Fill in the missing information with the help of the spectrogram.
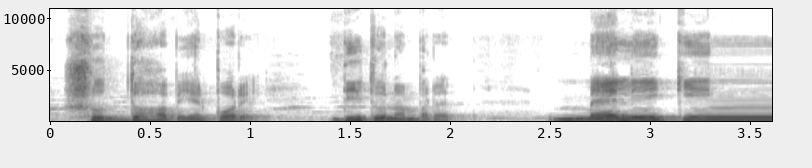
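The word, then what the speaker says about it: مَلِكِ: হবে এরপরে দ্বিতীয় নাম্বার মালিকিন অনেকেই ভুল করে বলে মা টেনে বলে টেনে বলা যাবে না মিম আলিফ মিম জবর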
